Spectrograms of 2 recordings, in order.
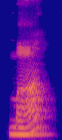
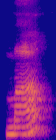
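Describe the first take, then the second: No difference in how they are said.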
